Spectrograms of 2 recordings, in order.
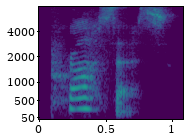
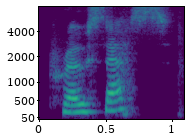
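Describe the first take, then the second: First: American pronunciation, first vowel not an O diphthong. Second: British pronunciation, first vowel an O diphthong. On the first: "in the States that changes to process" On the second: "in the U K with an O diphthong"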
